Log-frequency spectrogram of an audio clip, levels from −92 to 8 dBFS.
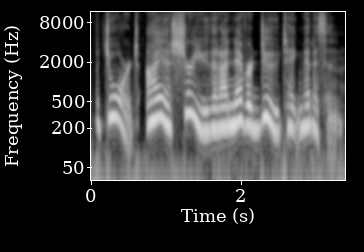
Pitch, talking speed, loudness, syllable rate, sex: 225 Hz, 195 wpm, -15 LUFS, 5.6 syllables/s, female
